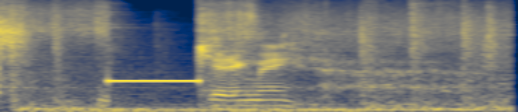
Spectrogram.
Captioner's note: beep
